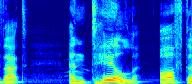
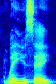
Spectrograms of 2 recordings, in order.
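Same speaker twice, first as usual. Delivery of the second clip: ordinary talk, nothing marked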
